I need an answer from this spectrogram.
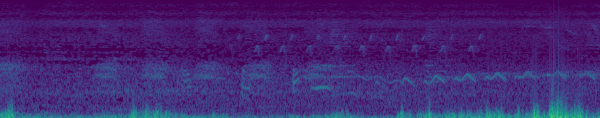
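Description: Birds calling: a wavering trill and a run of short, evenly repeated chirps from about halfway, over low, uneven rumbling.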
